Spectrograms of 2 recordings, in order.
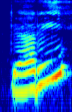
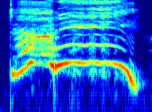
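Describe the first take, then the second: First: It is called softly and hesitantly. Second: It is wailed in terror.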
